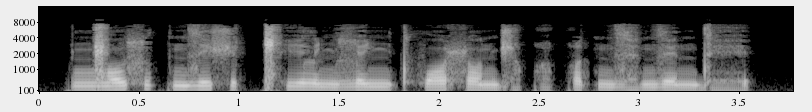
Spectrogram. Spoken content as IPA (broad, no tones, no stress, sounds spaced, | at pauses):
ŋ͡ǁ ɔ sʷ e k n z i ʃ e ǁʰ i l ɛ ɲ ɮ e ɲ ɪ t f ɔ ɬ ɔ n d͡ʒ ɛ̤ qʷ ɛ̤ qʷ e t n z ɛ̤ n z e n d e̤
